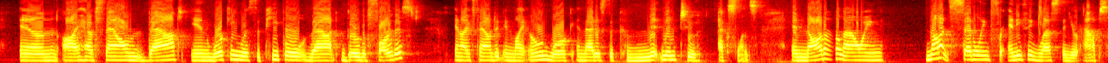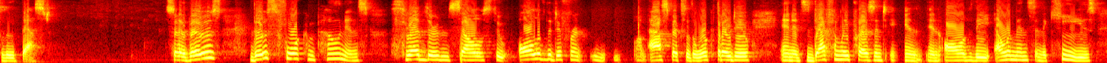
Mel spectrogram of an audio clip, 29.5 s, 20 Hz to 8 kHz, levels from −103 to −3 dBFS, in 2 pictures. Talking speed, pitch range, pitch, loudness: 150 wpm, 155-190 Hz, 170 Hz, -19 LUFS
